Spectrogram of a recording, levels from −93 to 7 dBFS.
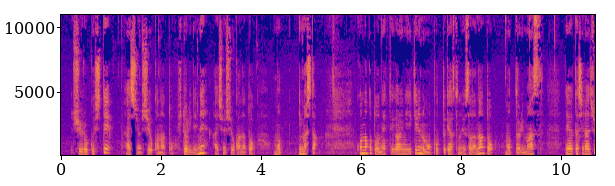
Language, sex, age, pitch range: Japanese, female, 20-39, 185-265 Hz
